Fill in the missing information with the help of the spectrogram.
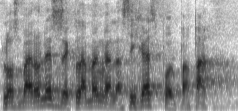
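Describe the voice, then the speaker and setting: A man's voice: mid-range voice, lively intonation, normal speed, a little mellow. A man teaching a literature class, talking animatedly and constantly checking in with his students. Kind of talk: prep-school lecture. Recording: long hall reverb.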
